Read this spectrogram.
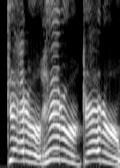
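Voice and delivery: high-pitched mock yell; half-hearted screamed urging, pitched high. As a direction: imitate someone screaming orders. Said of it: "Chris is screaming at him".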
